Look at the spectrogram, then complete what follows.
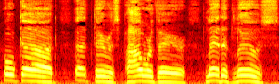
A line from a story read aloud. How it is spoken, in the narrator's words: He began to sob, then cried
